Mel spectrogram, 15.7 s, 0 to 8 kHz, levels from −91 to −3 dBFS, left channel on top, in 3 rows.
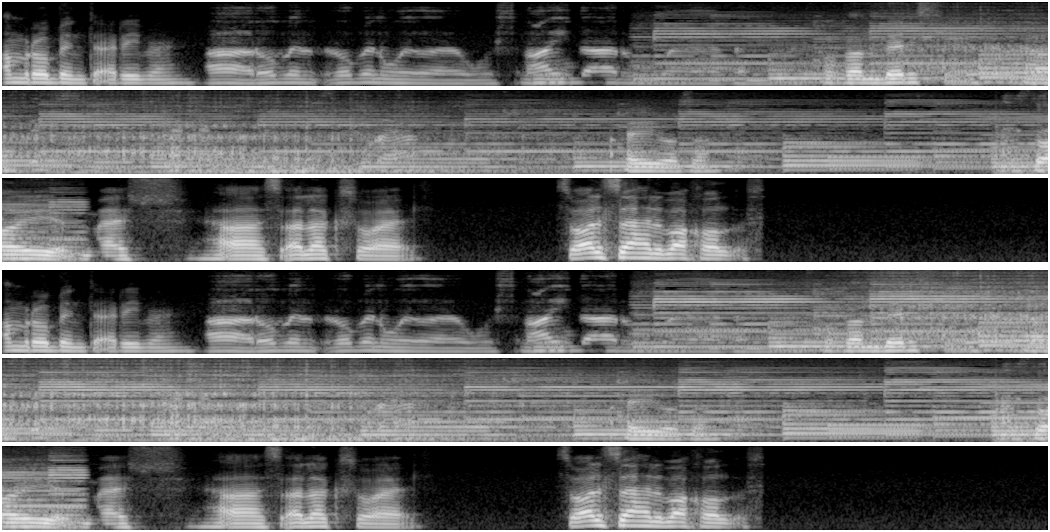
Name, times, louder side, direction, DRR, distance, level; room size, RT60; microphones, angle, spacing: voice 1, 0.0-0.9 2.7-2.8 4.1-5.3 8.3-8.8 10.4-12.5 13.3-14.3, left 2 dB, 10° left, 0.3 m, -20 dB
voice 2, 1.0-4.3 4.8-7.5 9.8-10.5, right 1 dB, 10° right, 6.3 m, -33 dB
sound 1, 3.1-10.9, right 4 dB, 35° right, 1.1 m, -26 dB
Engine, 4.0-9.3, right 4 dB, 70° right, 6.6 m, -31 dB
head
